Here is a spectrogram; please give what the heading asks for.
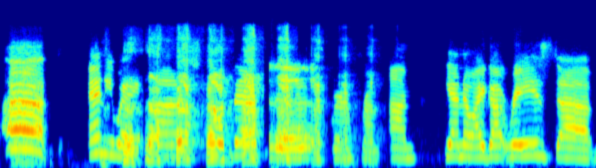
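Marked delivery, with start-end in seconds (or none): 0.1-0.5 excited yell. Acted. Excited yell after joke.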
